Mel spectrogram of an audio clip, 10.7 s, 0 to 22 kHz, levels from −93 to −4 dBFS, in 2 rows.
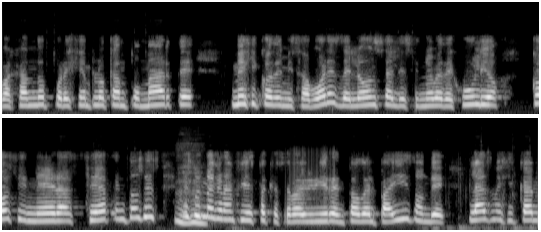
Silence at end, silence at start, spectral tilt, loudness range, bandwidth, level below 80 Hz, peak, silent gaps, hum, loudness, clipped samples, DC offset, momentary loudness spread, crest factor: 0 s; 0 s; -5.5 dB/octave; 1 LU; 7.6 kHz; -68 dBFS; -10 dBFS; none; none; -27 LUFS; under 0.1%; under 0.1%; 5 LU; 16 dB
